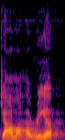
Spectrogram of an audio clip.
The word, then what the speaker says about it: Jamahiriya: You'll hear Colonel Gaddafi talk about the Jamahiriya, pronounced Jamahiriya, which roughly translates, in an Arabic term, which roughly translates out the state of the masses.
